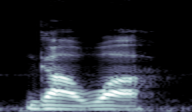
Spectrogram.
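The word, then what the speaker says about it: גוי: people right again uh gawa all right uh that's the proper way to say it okay all right then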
